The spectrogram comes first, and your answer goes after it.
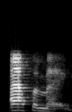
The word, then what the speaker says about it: athame: Okay, well, you might have to help me pronounce this one. What is a theme? Athame.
